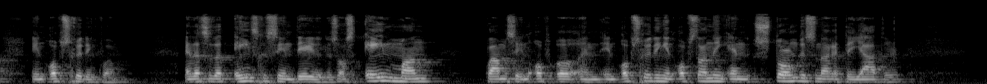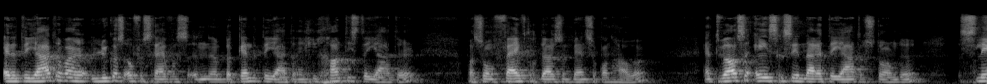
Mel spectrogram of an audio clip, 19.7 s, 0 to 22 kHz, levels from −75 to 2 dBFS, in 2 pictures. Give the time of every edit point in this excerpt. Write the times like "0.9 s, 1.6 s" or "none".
none

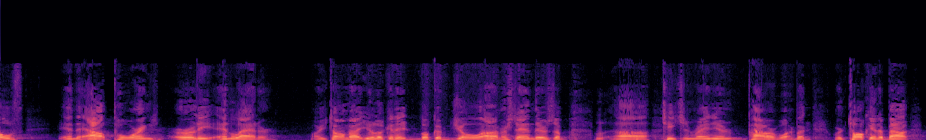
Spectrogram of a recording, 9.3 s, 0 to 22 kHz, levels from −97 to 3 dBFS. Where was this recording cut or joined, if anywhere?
6.6 s, 7.9 s

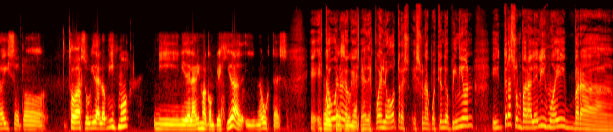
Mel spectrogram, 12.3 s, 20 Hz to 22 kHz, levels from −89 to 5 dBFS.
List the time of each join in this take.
7.1 s

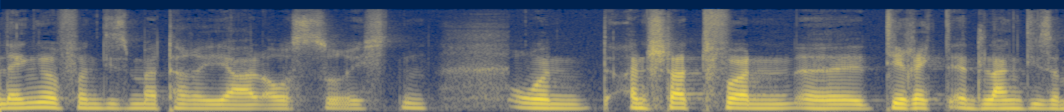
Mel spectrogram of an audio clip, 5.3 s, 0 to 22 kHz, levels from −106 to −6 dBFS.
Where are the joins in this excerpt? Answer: 2.5 s

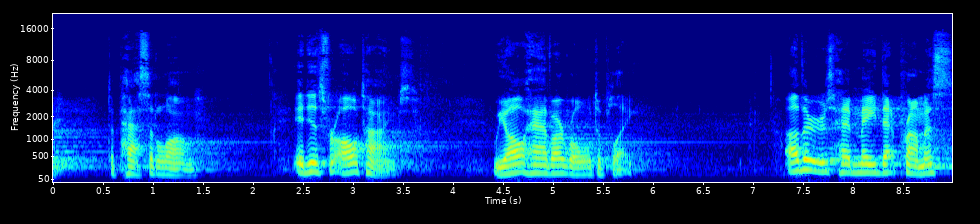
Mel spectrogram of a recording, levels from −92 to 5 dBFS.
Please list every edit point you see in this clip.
2.2 s, 7.2 s

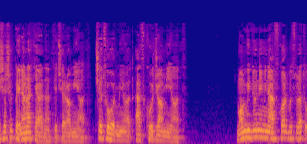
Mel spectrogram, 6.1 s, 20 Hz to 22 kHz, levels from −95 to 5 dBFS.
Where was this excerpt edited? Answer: 1.9 s

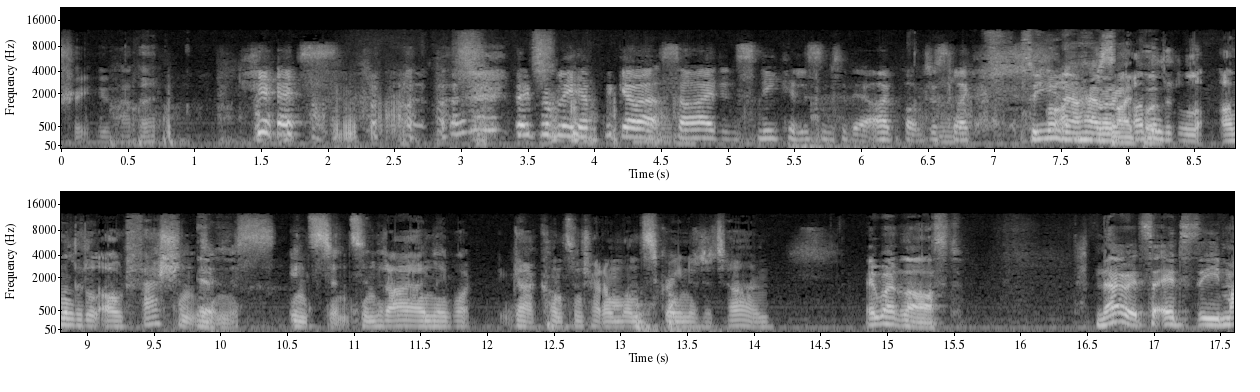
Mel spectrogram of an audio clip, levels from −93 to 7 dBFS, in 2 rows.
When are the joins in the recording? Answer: 6.8 s, 7.9 s, 16.5 s

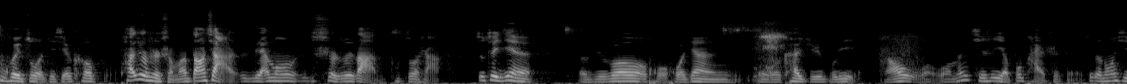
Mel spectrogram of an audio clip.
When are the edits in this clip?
8.8 s

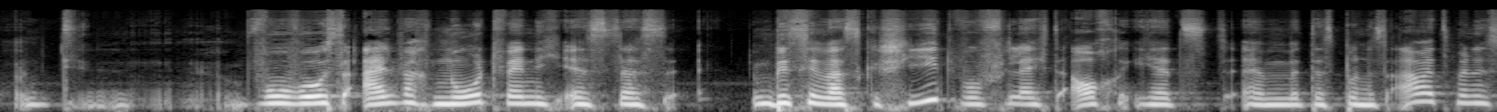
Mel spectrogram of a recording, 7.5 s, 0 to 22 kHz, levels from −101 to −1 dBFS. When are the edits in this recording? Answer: none

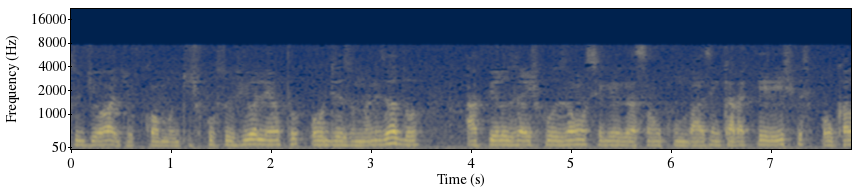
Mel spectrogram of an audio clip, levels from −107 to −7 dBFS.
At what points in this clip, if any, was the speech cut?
3.9 s

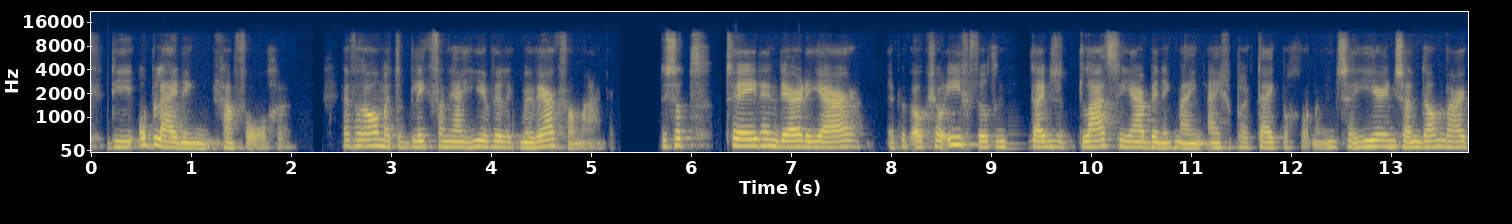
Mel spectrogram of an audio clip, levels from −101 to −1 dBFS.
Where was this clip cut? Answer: none

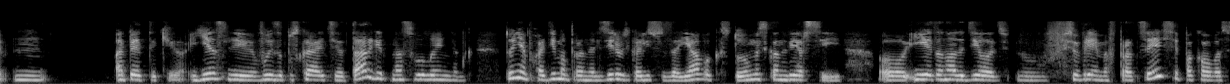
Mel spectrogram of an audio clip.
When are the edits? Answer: none

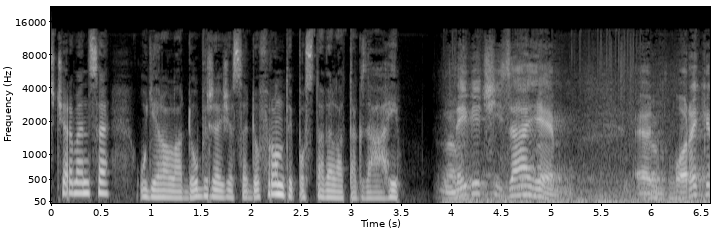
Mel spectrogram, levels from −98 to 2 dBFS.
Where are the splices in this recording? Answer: none

